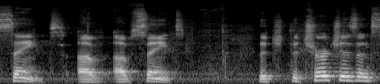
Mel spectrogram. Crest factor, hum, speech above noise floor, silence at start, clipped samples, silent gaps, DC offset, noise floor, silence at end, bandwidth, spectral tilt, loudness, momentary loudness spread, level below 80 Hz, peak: 18 dB; none; 24 dB; 0 s; under 0.1%; none; under 0.1%; -42 dBFS; 0 s; 17.5 kHz; -4.5 dB/octave; -18 LUFS; 11 LU; -62 dBFS; -2 dBFS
